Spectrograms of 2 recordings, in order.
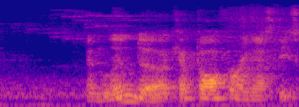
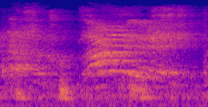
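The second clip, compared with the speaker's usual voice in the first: crying; 3 dB quieter than usual. Acted. Scared student in the van.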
